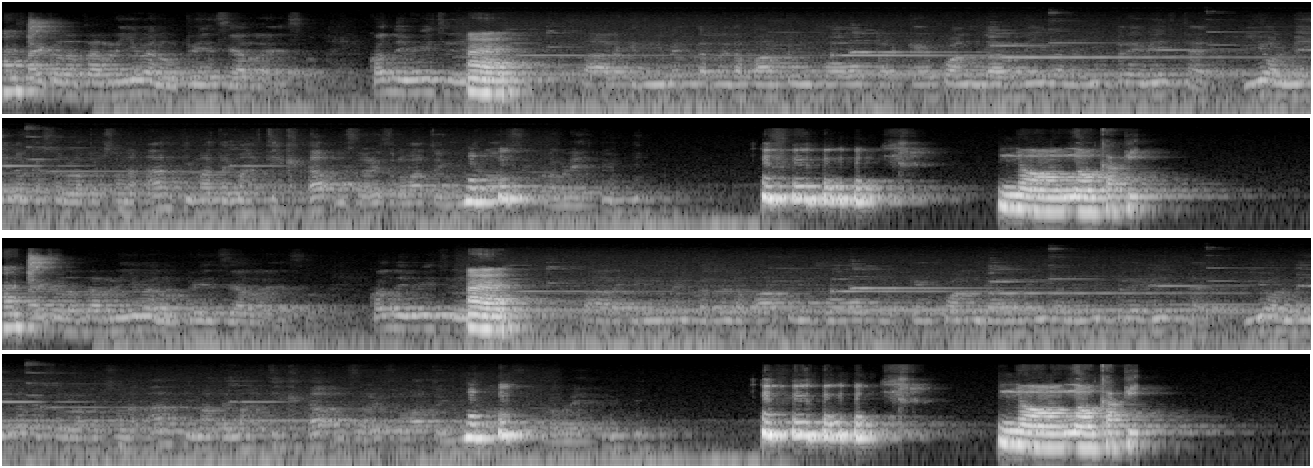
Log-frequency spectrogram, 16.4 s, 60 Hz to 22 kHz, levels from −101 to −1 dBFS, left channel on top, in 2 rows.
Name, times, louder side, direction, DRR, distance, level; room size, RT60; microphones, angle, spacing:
voice 1, 0.0-2.0 2.3-3.1 3.6-12.2 13.0-13.1, left 1 dB, 85° left, 1.8 m, -38 dB
sound 1, 0.5-13.0, equal, 45° right, 1.9 m, -49 dB
sound 2, 2.8-11.7, right 1 dB, ahead, 0.8 m, -47 dB
voice 2, 2.9-3.3 11.1-11.5 12.9-13.8 14.4-15.3, right 3 dB, 20° right, 0.3 m, -20 dB
25.5 x 9.0 x 2.2 m
head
